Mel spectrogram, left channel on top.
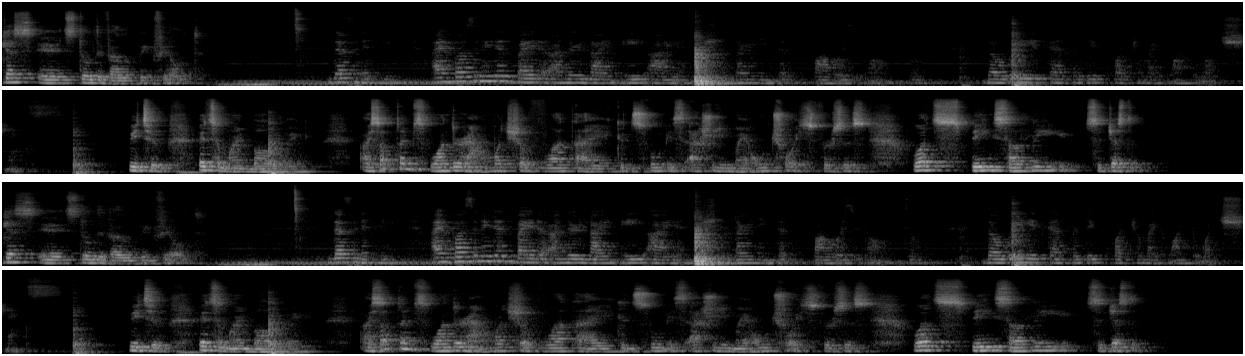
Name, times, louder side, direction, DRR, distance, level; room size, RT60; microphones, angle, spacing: voice 1, 0.0-1.8 13.7-23.7, left 2 dB, 90° left, 2 dB, 0.6 m, -34 dB
voice 2, 2.3-7.9 8.1-9.3 9.8-12.6, right 1 dB, 90° right, 0 dB, 0.6 m, -42 dB
sound 1, 5.1-5.3 5.5-8.2 8.5-8.6 9.2-10.7 11.0-11.1 11.4-11.6 12.5-12.6 12.9-15.7 16.3-16.4, right 1 dB, ahead, 0.5 m, -37 dB
2.7 x 2.0 x 2.2 m, 0.66 s
head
